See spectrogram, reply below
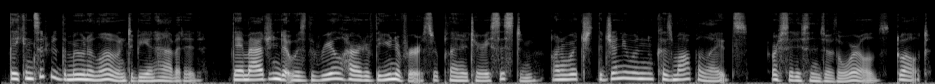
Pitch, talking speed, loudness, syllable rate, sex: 205 Hz, 205 wpm, -16 LUFS, 6.9 syllables/s, female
